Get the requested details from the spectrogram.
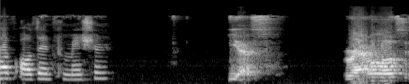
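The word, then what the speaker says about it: ramulose: Ramelos is the only pronunciation.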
